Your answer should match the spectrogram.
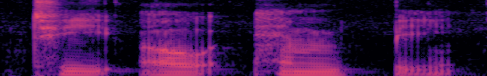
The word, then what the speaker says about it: tomb: T-O-M-B. Well, a tomb is tumba, and a tombstone, lápida, or piedra sepulcral. I'm not sure which one. Lápida, piedra sepulcral, tombstone. The B is silent.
